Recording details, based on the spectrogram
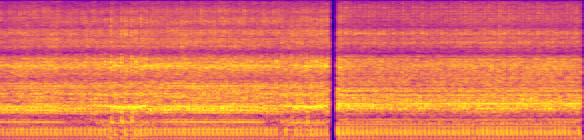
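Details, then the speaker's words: Briggs & Stratton single-cylinder riding mower engine after a carburetor swap, oil still burning off in the muffler: steady, even chug with regular firing, no misses or surging; running healthy. "oil in the muffler wow we'll let it settle itself out as you can hear it's running pretty good"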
